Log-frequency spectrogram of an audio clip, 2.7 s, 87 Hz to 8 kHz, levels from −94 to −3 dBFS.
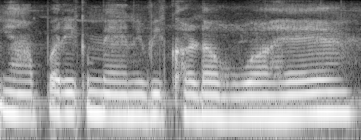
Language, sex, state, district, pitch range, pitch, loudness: Hindi, female, Uttar Pradesh, Shamli, 185-200 Hz, 190 Hz, -12 LUFS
